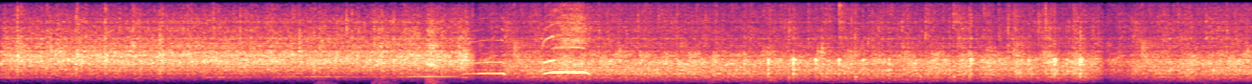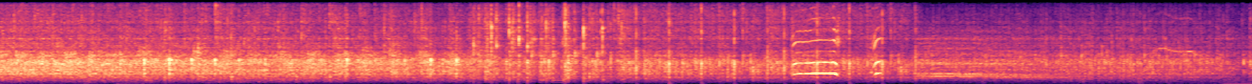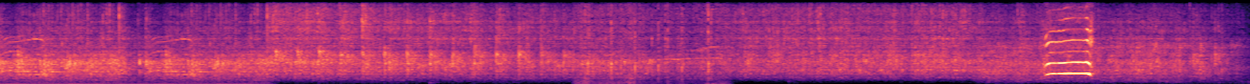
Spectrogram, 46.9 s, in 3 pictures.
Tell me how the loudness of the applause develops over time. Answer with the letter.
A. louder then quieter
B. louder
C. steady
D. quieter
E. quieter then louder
D.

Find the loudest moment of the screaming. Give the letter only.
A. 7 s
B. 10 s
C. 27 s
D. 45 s
A.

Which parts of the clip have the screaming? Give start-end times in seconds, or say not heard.
5.8-7.4, 25.5-26.7, 44.4-45.0.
